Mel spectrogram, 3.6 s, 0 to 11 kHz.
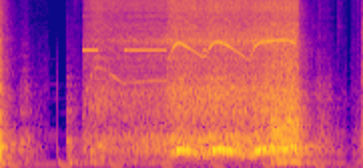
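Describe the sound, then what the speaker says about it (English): A power drill with a clutch drives screws into the stand of an LG C2 OLED TV, giving a steady whining motor burst of about two seconds with rising and falling pitch, close and loud, with no talking. "if you use a drill, make sure you use one with a clutch on it so you won't over tighten it"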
